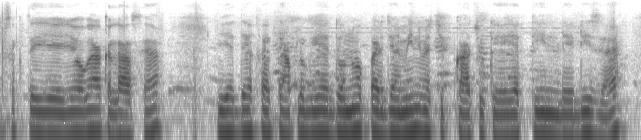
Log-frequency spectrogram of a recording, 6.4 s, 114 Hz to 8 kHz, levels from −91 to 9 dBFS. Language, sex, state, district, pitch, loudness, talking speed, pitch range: Hindi, male, Bihar, Araria, 140 Hz, -25 LUFS, 225 wpm, 130-140 Hz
